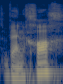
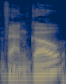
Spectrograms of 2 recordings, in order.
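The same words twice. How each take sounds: First: It is said the Dutch way. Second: It is said the common English way. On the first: The speaker calls it right. "it's pronounced Van Gogh" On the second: The speaker calls it wrong. "it's not pronounced Van Gogh"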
